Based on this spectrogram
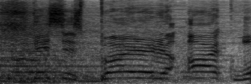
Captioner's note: explosion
